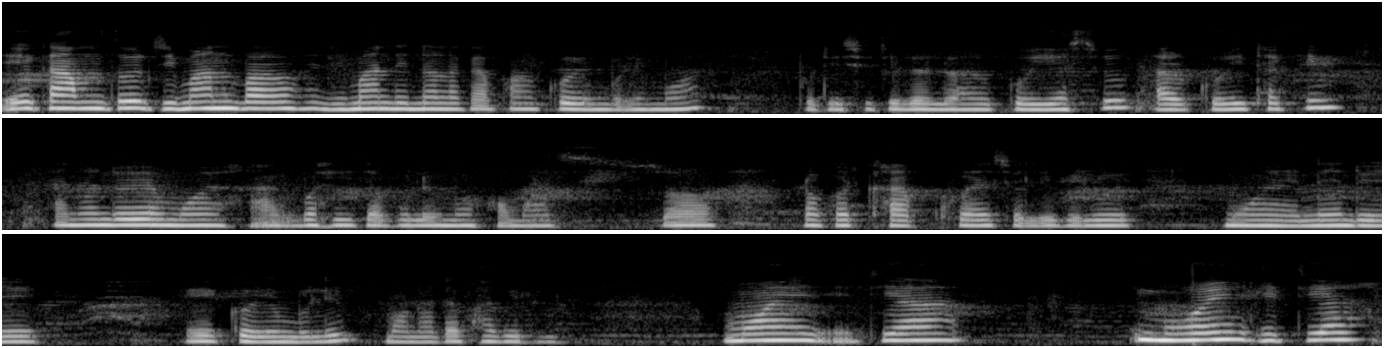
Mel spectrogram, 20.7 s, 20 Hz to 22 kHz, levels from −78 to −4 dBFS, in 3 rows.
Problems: none marked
